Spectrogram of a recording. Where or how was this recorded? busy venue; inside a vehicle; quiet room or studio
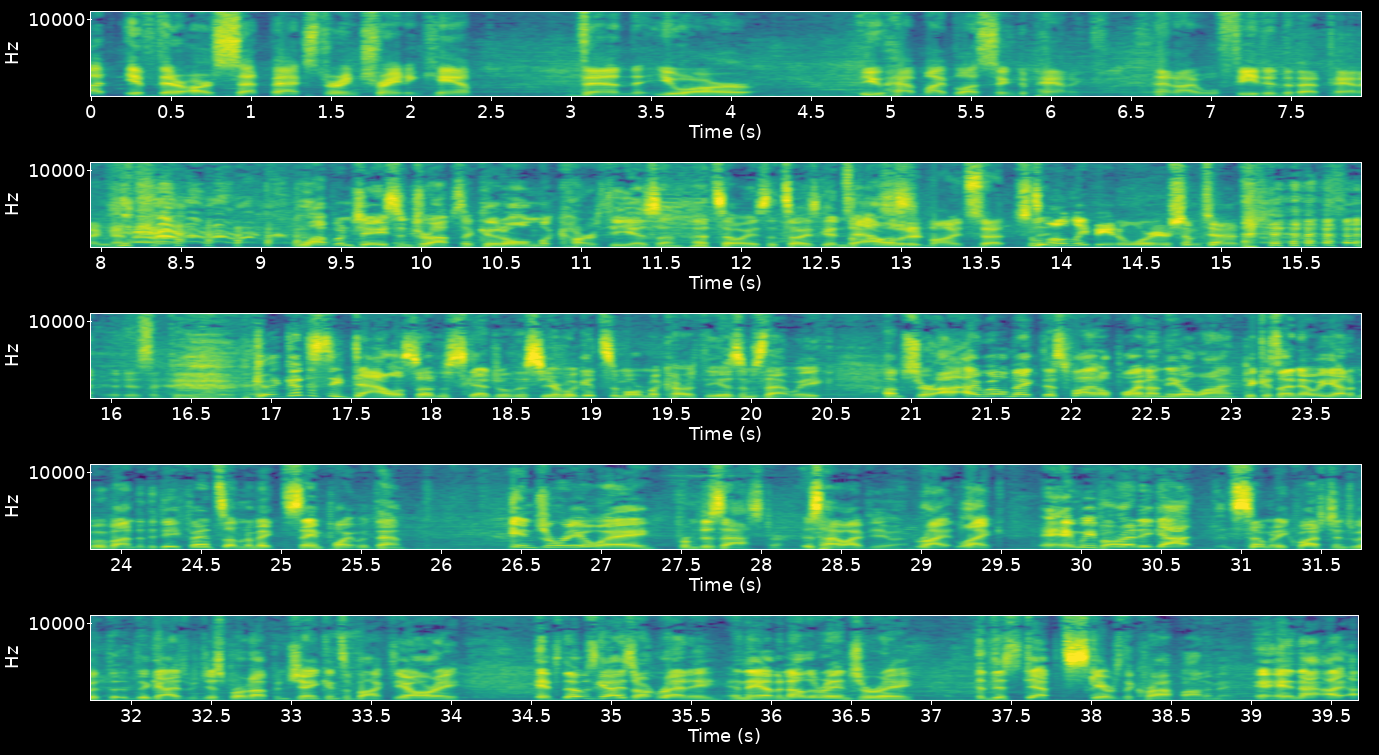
busy venue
